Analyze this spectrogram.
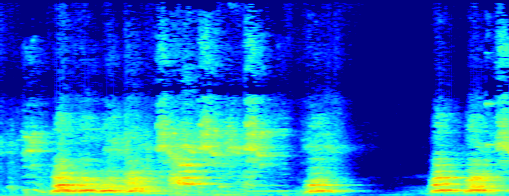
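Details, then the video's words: Xena, a Rottweiler, wanting to play: a run of harsh, noisy barks in three bursts, the first long and clustered, a second short burst near three seconds, a brief silence, then a final double bark. "Xena querendo brincar"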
